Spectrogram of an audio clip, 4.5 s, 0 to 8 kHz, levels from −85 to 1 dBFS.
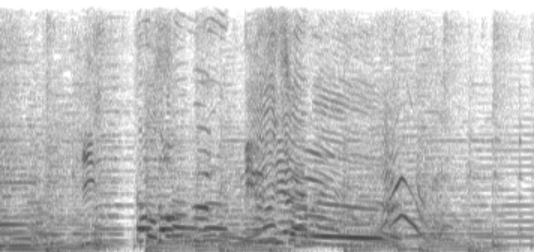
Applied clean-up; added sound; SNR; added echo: none; none; none; none.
